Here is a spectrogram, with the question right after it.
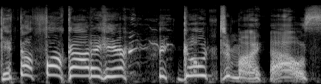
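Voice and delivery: very high-pitched, frantic screaming with swooping pitch. Retelling a friend yelling from behind the counter, imitating someone screaming. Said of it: "immediately started screaming from behind the counter".

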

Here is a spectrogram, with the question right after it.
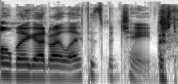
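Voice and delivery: ordinary talk

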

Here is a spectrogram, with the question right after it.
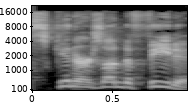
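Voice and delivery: play-acted, very high-pitched wrestling-style holler. Retelling a wrestler's line during a finishing hold: imitating a wrestler yelling. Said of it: "puts the sharpshooter on Bobby Heenan and yells".

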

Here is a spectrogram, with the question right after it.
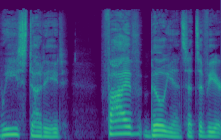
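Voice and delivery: put-on English accent. Recalling Apple's EarPods video, the speaker quotes its designer: Jony Ive English accent. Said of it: "Is that your English accent?".

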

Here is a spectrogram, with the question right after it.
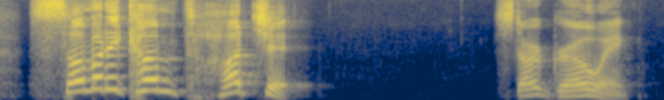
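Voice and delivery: loud, very high, sing-song, swooping hollering. Reading a story aloud, a toad shouting at his garden: loud shout. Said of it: "he said loudly".

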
